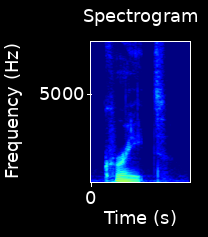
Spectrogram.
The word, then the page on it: crate: American English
